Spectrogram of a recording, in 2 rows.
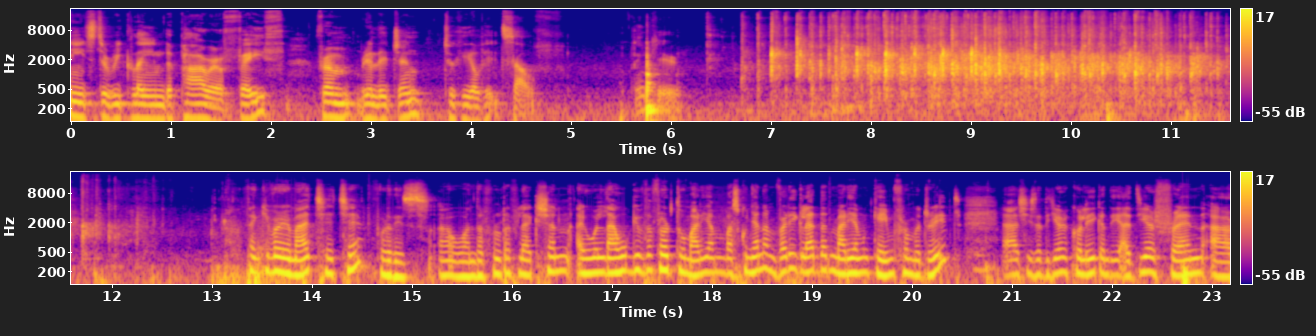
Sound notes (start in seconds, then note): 6.7 audience applauding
